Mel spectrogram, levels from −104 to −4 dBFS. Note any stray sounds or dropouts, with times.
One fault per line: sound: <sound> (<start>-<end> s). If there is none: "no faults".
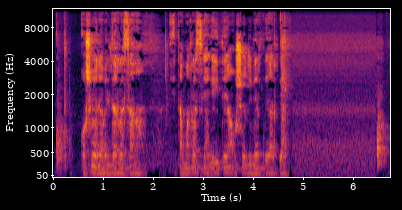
no faults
